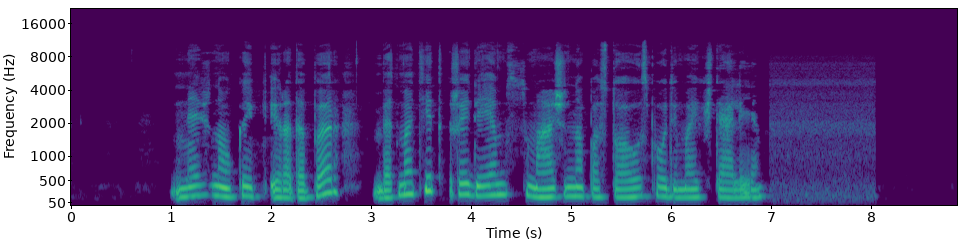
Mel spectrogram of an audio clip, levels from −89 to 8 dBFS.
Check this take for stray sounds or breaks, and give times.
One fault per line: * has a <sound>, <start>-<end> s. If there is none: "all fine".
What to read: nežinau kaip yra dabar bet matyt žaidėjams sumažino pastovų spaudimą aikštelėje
all fine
